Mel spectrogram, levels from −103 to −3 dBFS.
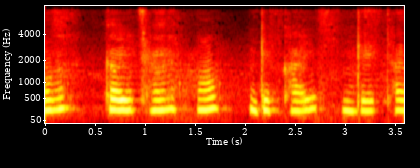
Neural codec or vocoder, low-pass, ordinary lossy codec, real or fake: codec, 16 kHz, 1.1 kbps, Voila-Tokenizer; 7.2 kHz; none; fake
